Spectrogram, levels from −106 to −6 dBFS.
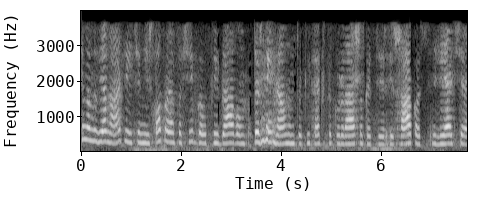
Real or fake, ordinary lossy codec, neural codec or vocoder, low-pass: fake; AAC, 16 kbps; codec, 16 kHz, 4 kbps, FreqCodec, smaller model; 3.6 kHz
